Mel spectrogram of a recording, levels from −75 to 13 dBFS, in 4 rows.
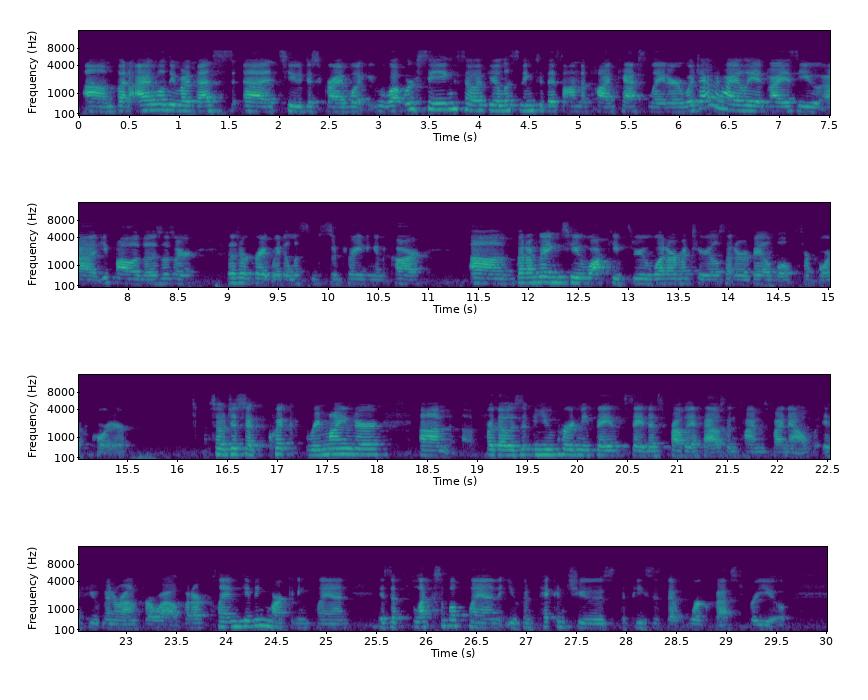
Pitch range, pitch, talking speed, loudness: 160-190 Hz, 175 Hz, 235 wpm, -27 LUFS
